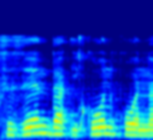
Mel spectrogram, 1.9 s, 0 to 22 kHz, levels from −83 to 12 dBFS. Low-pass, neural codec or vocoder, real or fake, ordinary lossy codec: none; none; real; none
